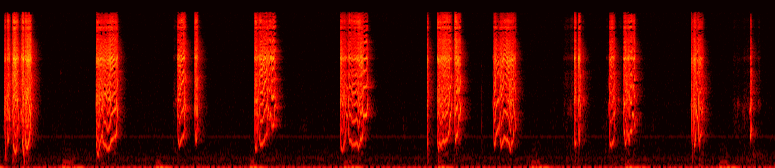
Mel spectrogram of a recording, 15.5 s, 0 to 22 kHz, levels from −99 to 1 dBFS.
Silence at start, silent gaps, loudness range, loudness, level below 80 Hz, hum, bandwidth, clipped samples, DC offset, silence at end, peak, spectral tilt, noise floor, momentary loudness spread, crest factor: 0 s; none; 4 LU; -33 LUFS; -78 dBFS; none; 16.5 kHz; under 0.1%; under 0.1%; 0.45 s; -14 dBFS; 4 dB/octave; -75 dBFS; 18 LU; 24 dB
